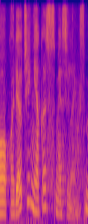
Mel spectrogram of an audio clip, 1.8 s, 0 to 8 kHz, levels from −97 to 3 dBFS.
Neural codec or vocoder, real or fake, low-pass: codec, 16 kHz, 1 kbps, X-Codec, WavLM features, trained on Multilingual LibriSpeech; fake; 7.2 kHz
